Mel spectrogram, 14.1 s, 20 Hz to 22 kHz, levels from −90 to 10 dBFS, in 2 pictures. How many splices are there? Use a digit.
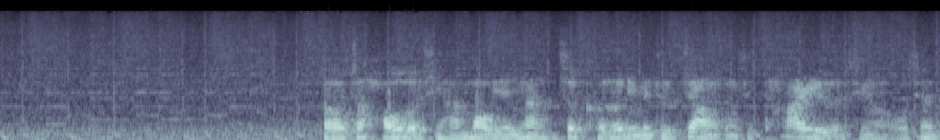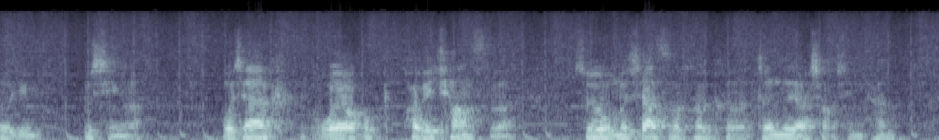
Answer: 1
